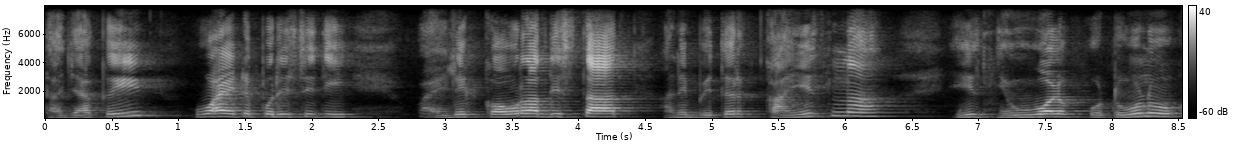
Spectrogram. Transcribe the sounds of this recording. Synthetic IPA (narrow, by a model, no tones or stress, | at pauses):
t̪ad͡ʑaki | ʋajʈpəɾist̪ʰit̪i | ʋajlekəwɾãd̪ist̪at̪ | anibʱit̪əɾkãĩt͡sna | ɦit͡sniwʋəɭpoʈʋɳuk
